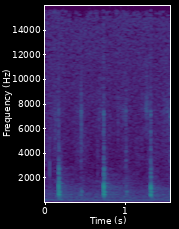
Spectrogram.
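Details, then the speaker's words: T5 manual transmission out of the car for rebuild, shaft shoved back and forth gives hollow metal clunks about half a second apart from far too much end play; stretched bearing retaining plate suspected, not confirmed. "the end play on this one you can you can hear how bad that is there's supposed to be virtually no movement on this"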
